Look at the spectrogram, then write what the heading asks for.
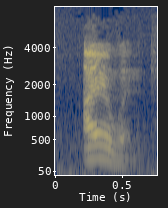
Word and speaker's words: island: Like, island. Island is spelled I-S-L-A-N-D. And yet, you really don't need the S. Because the S is silent.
